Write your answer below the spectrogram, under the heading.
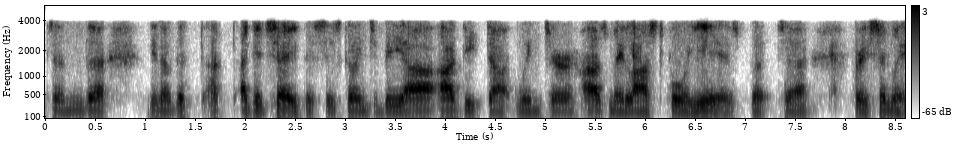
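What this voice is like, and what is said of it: Speaks with a noticeable accent. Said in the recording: “I may have an accent”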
